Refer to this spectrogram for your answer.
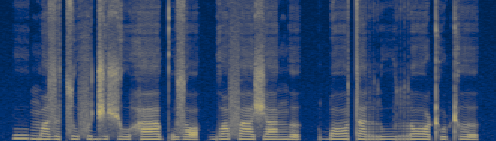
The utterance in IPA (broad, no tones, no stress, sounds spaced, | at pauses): uː ŋ͡m ɑ z ə t͡s o f ə d͡ʒ ə ʃ o h aː kʷʼ ə z ɒ | ɡʷ ɑ f aː ʃ aː ŋ ə | ɓ ɒː t a r uː r ɒː ʈʰ u ʈʰ ə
